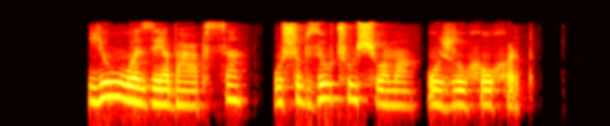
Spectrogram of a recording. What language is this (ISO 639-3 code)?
abk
